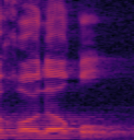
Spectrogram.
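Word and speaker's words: خلق: khalaq Min syarri Ma khalaq oke syarinya ditekan terus rnya dibaca tipis atau tebal tipis tipis Jangan dibaca tebal karena harakatnya kasrh minyar Ma khalaq bukan dibaca khalaqo khaqo tapi ada hentakan khaq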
